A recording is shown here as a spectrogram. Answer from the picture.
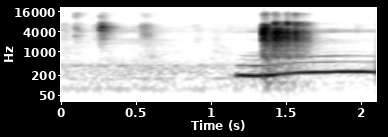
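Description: A small wooden toy giraffe toppling over onto a table with a short clatter about a second in, followed by a drawn-out hummed 'hmm' from an adult voice.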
